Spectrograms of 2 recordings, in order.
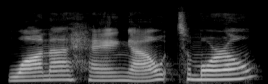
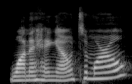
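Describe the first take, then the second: First: The question is spoken slowly. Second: The question is spoken quickly. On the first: "I'll say it slow" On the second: "So now I'll say it fast"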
